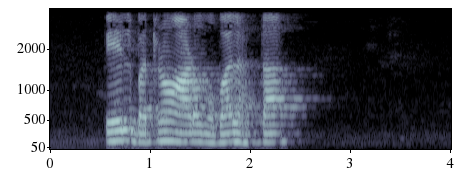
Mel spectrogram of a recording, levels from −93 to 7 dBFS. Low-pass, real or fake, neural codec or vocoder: 3.6 kHz; real; none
